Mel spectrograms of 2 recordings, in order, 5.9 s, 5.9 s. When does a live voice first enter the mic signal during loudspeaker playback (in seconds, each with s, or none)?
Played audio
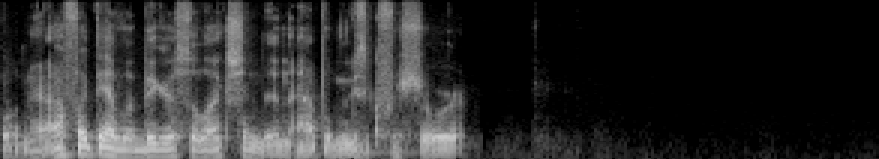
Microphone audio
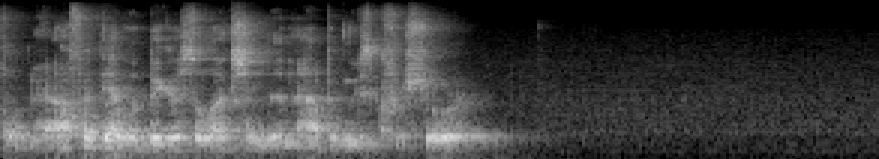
none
